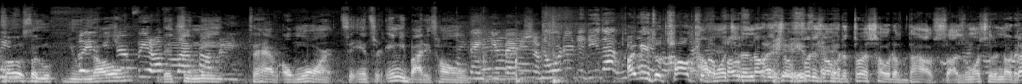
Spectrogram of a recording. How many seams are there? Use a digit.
1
